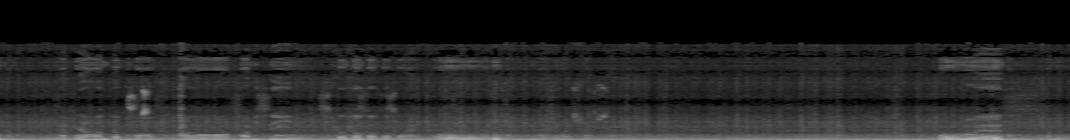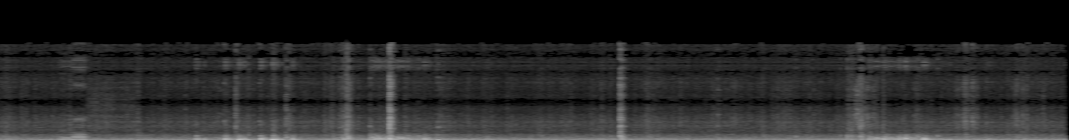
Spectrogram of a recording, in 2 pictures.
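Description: A man speaks through a helmet intercom in short bursts.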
